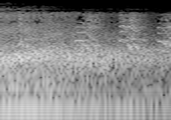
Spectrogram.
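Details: Crows cawing over and over near the village of Saty, Kazakhstan, late morning around half past eleven; harsh, hoarse caws with layered overtones sit above a steady low rumble, fading slightly over under two seconds.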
